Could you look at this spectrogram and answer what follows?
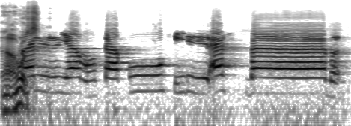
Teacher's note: Yang pertamanya hamas, angin. Kemudian kita lepas tu nama dia rukhawah. Kemudian yang bunyi siulan tu nama safir.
